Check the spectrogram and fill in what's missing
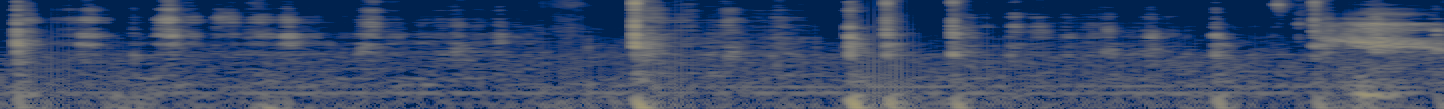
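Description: Pen or marker scratching out letters on paper or a board, short strokes in uneven bursts, close and fairly quiet with no talking.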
